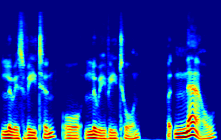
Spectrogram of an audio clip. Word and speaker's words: Louis Vuitton: but did you know in France native speakers often dro the Final End sound slightly so you might hear it as Louie Vito with a subtle nasal sound at the end that's the authentic French way but saying Louie Von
